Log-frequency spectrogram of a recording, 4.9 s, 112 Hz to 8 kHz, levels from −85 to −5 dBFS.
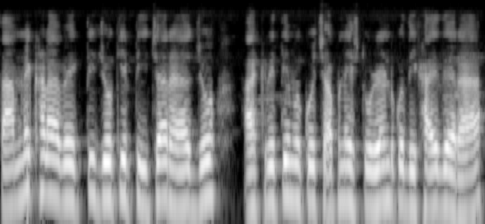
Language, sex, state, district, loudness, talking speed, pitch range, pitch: Hindi, male, Jharkhand, Garhwa, -16 LUFS, 210 wpm, 155-185 Hz, 170 Hz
